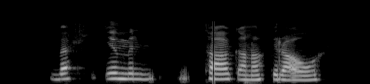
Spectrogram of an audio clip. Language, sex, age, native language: Icelandic, male, 9, Icelandic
